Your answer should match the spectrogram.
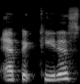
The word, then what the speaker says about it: Epictetus: epic titties titties that are epic actually it's pronounced Epictetus but I just like saying epic titties because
